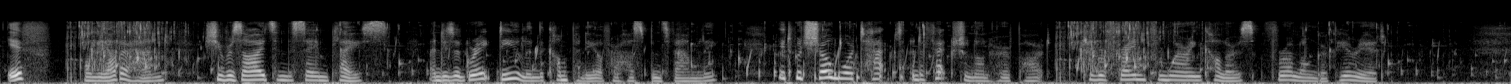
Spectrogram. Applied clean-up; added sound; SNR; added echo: none; Liquid; 14 dB; none.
